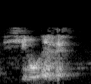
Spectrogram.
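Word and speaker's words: Whewell: این تلفظ دقیقش یو ال با حمزه مثلا.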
